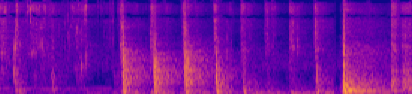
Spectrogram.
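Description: A knife chops through chicken on a wooden board.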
